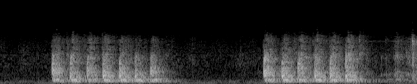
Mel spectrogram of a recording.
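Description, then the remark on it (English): Two bursts of rapid, firm knocking on the locked wooden door of Mr. Ackroyd's study, each a quick run of about six or seven raps, separated by a short pause, with no voices. “Door's locked.”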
